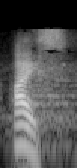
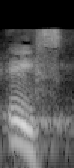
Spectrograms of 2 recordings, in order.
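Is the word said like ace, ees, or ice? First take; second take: ice; ace. First: The word rhymes with nice. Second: The word rhymes with face. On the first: "it says to pronounce it like the word ice" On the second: "Some people say ace"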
